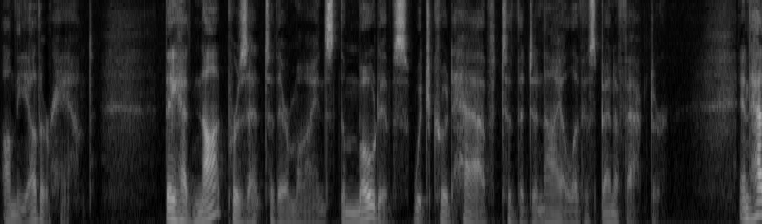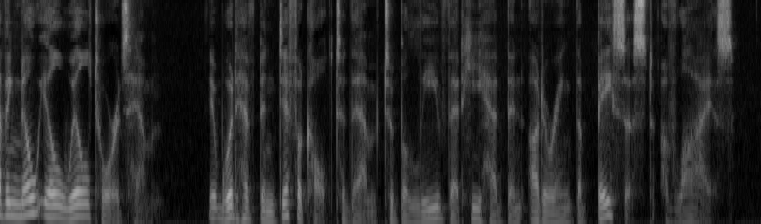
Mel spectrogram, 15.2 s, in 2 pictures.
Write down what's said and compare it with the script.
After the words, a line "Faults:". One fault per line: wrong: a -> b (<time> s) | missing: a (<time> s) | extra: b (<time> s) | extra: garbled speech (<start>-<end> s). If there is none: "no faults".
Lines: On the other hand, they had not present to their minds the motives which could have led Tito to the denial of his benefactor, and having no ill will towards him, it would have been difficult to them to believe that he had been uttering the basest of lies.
On the other hand, they had not present to their minds the motives which could have to the denial of his benefactor, and having no ill will towards him, it would have been difficult to them to believe that he had been uttering the basest of lies.
Faults:
missing: led Tito (5.0 s)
